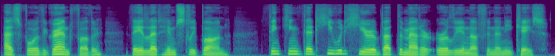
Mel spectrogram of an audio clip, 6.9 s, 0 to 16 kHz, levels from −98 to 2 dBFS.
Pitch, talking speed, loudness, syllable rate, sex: 130 Hz, 190 wpm, -21 LUFS, 5.1 syllables/s, male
